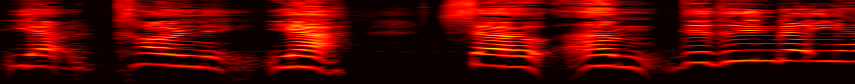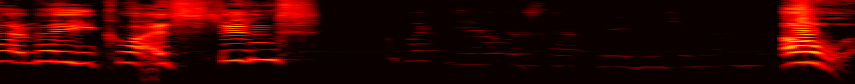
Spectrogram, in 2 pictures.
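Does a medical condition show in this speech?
Yes: cerebral palsy; not degenerative.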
